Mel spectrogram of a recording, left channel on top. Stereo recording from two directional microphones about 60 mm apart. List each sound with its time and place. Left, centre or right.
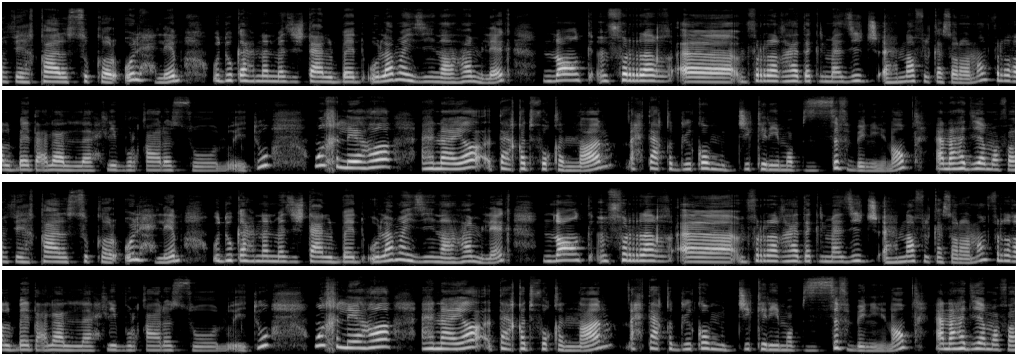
0.0 s speech: left
2.1 s a woman's voice: left
5.7 s speech: left
18.7 s speech: left
20.2 s speech: centre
